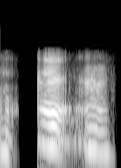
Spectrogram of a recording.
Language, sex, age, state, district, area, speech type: Bodo, female, 45-60, Assam, Kokrajhar, rural, conversation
